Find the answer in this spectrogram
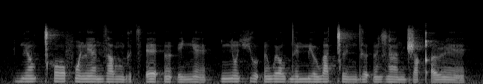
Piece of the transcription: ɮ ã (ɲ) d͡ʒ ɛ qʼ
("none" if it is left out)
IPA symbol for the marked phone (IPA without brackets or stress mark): n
